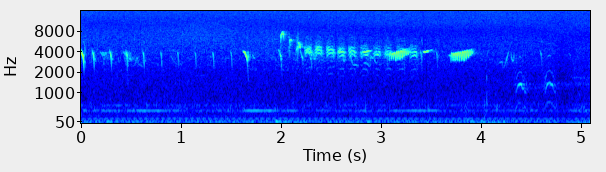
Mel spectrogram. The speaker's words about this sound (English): Here come some wild birds. Wild bird. Wild bird in flight. It's going towards the main flock.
